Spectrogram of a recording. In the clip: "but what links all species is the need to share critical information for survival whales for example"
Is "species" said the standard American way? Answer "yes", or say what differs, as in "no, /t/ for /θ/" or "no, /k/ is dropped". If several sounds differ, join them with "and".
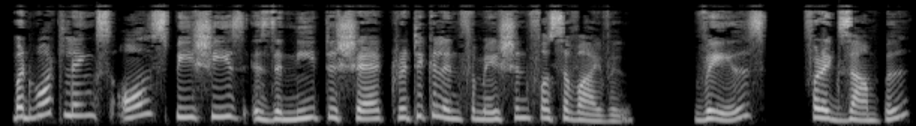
yes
